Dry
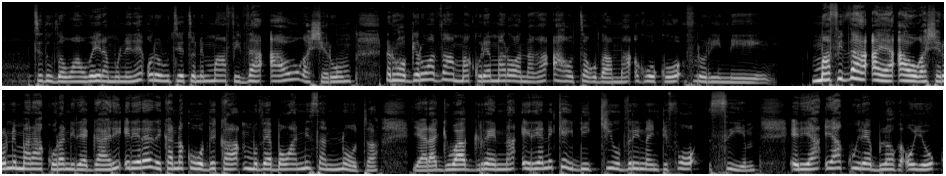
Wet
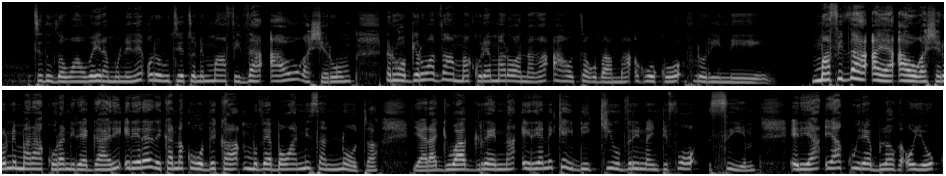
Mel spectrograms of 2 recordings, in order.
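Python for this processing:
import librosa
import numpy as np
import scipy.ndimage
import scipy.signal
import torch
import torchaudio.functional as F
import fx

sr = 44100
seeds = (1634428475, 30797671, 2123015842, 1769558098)

y = fx.high_shelf(x, sr, hz=4000.0, db=fx.steps((0.0, 7.5), (5.43, -2.5), (6.94, 8.0)))
y = F.gain(torch.from_numpy(y), -7.5).numpy()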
